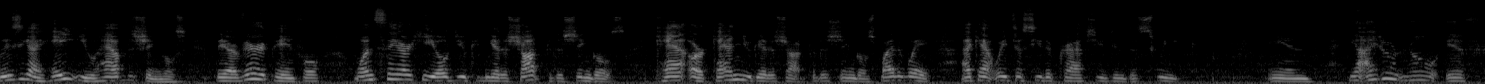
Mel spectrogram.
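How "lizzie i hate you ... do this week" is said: ordinary talk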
